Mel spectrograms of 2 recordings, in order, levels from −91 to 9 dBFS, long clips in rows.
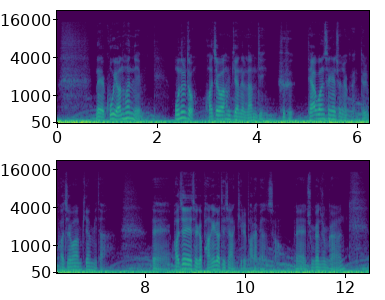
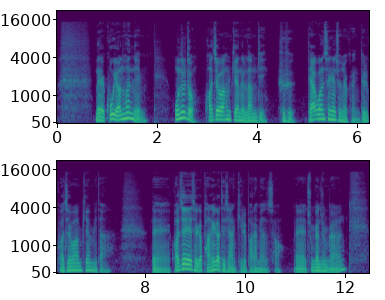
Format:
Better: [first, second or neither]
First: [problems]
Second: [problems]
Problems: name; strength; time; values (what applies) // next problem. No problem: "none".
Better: second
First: low rumble; noticeable; throughout; 10 dB below the speech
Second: none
